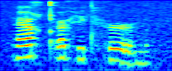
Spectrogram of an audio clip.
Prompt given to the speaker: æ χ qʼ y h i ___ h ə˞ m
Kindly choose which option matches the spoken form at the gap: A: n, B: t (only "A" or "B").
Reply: B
